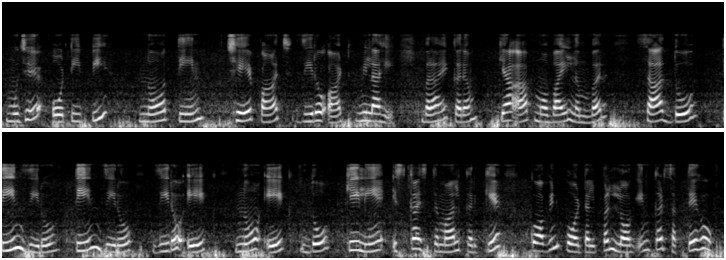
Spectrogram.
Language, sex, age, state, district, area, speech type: Urdu, female, 18-30, Delhi, East Delhi, urban, read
